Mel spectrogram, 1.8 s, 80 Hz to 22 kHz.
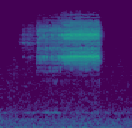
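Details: Japanese katydid (kirigirisu) singing on 2 July 2023, a fairly quiet one. A single dry, buzzy burst lasting under a second swells and stops, high-pitched and harsh, over a quiet background.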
